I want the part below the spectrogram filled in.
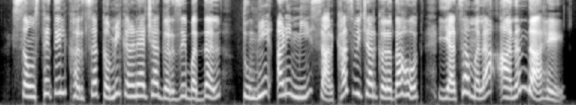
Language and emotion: Marathi, happy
